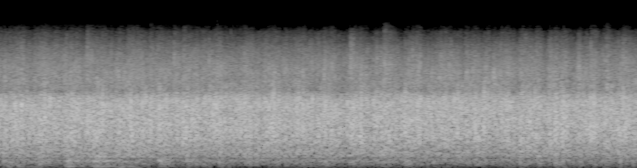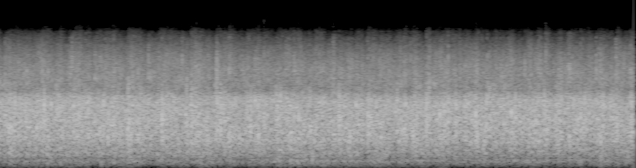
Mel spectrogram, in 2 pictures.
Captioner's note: applause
